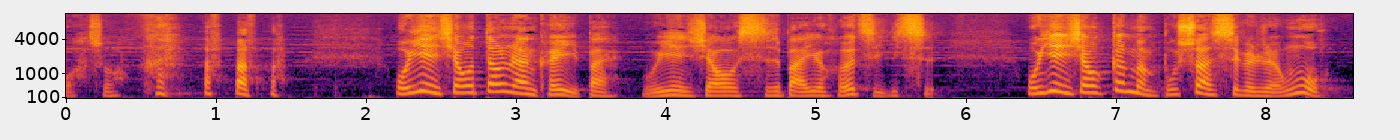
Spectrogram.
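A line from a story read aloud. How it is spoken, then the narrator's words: Proud, sudden laugh. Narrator (Chinese): 燕萧突然昂然的笑道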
